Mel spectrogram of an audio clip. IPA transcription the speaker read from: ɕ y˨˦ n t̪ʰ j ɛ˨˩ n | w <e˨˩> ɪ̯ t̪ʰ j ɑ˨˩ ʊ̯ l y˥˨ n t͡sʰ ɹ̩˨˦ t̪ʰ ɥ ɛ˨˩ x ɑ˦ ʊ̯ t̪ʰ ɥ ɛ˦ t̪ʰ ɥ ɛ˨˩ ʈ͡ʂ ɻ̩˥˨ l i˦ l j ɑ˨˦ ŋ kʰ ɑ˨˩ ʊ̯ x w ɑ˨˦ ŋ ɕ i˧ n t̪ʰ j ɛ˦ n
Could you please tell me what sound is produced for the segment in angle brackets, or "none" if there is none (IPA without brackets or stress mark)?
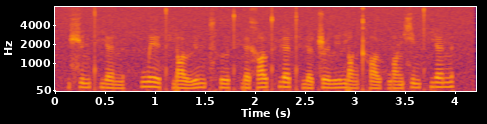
e˥˨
